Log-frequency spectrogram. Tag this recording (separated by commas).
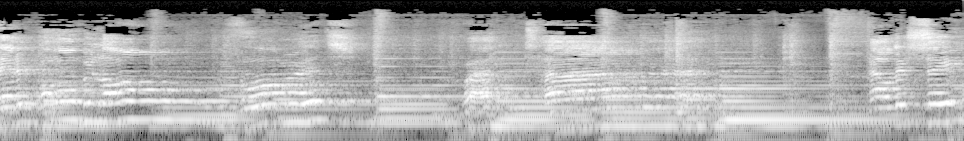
Music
